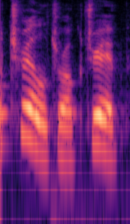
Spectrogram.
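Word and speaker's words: Trildrogdrib: It contained a warrant for conducting me and my retinue to Traldrag Dub, or Trildrog Drib, for it is pronounced both ways as near as I can remember, by a party of 10 horse.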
